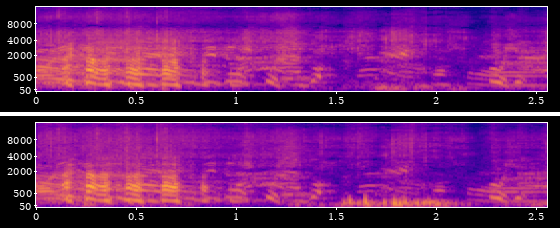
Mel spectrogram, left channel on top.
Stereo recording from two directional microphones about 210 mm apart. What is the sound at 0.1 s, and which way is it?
Speech, 45° right (ahead or behind).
